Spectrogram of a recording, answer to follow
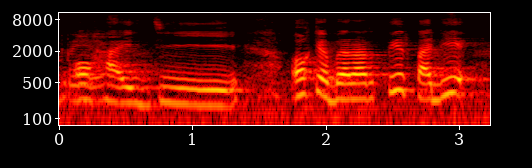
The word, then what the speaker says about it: Ohigee: jangan ya De ya Bukan ohige Ya bukan ohige jadi kayak aneh sekali Den Heh makanya sebenarnya bacanya itu Oh dasar mungkin ya karena lidah Indonesia jadi apa yang ditulis begitu cara di baca sebenarnya ini cara bacanya dalam bahasa Inggris berarti Oh haij oke Berarti tadi e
